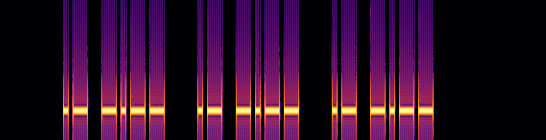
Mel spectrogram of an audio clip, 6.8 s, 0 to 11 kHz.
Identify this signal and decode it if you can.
Morse code, heard as a keyed tone, about 20 wpm, 700 Hz. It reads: AY AY AY
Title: Multi-letter Phonemes Repeated 3x 20wpm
